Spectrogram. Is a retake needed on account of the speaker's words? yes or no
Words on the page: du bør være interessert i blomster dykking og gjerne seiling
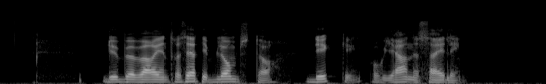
no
